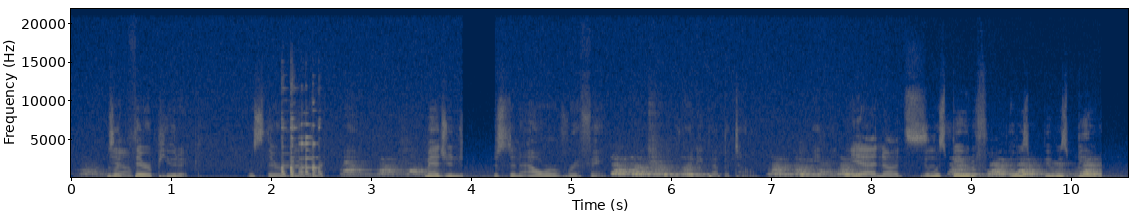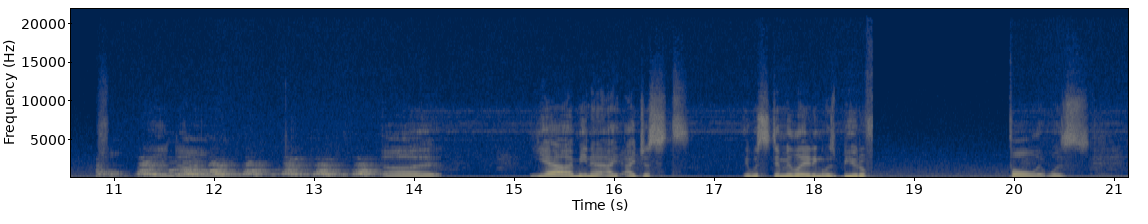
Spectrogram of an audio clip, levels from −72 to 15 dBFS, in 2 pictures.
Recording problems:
animal sounds; loud; throughout; 3 dB below the speech
hiss; faint; throughout; 20 dB below the speech
clattering dishes; loud; at 2 s; peak 3 dB above the speech
audio cutting out; at 4 s, at 10 s for 0.5 s and at 19 s for 1.5 s

